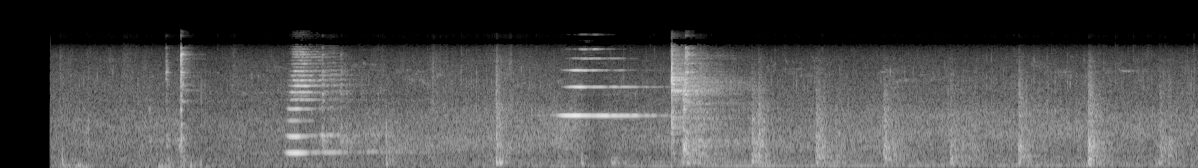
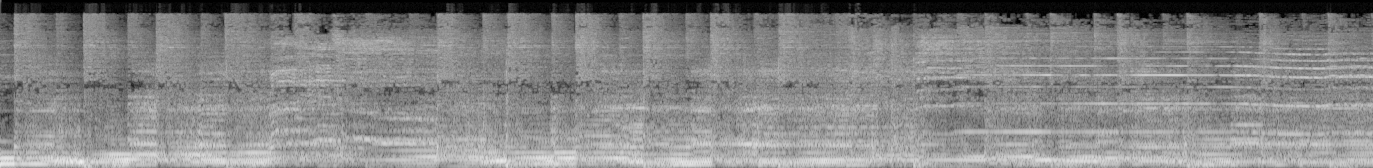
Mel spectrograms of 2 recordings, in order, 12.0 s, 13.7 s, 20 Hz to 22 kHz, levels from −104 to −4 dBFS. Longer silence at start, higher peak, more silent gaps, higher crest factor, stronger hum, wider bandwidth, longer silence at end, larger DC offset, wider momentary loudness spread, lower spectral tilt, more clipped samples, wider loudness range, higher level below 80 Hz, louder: first, 0.5 s vs 0 s; first, 0 dBFS vs -8 dBFS; neither; first, 28 dB vs 12 dB; neither; second, 10 kHz vs 16.5 kHz; about the same, 0 s vs 0 s; neither; first, 24 LU vs 2 LU; second, -2 dB/octave vs -4 dB/octave; neither; first, 14 LU vs 1 LU; second, -58 dBFS vs -44 dBFS; second, -24 LUFS vs -20 LUFS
